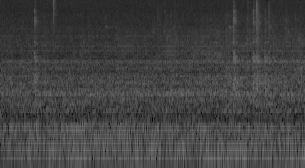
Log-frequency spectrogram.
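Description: Deve-Schindler traction elevator car travelling upward with a steady low rumble. A few faint clicks come from the car or shaft along the way.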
